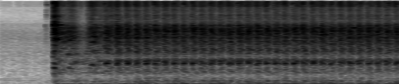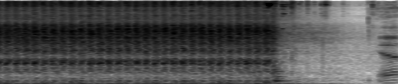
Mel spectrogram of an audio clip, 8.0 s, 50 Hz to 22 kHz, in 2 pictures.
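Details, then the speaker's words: 6.1 HEMI V8 swap in a 1970 Coronet: starter cranks evenly at about three and a half beats a second for six seconds but never catches; ECU shows a red crank-sensor light because of a wrong crank-trigger setting. Crank no-start. "got nothing and that was a crank sensor again huh so i threw us a red light here on the crank sensor"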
